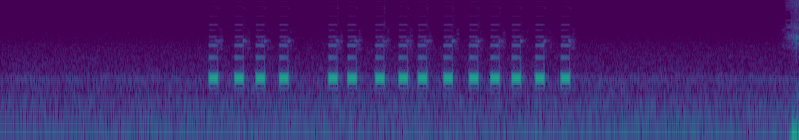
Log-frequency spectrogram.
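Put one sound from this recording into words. Rapid short electronic beeps sound in a quick series.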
